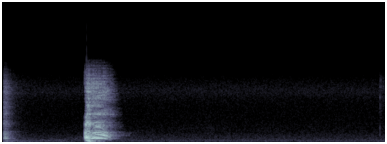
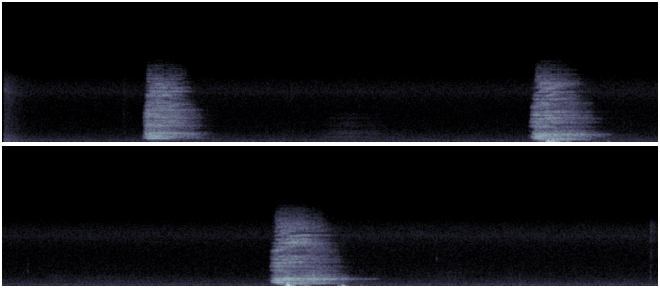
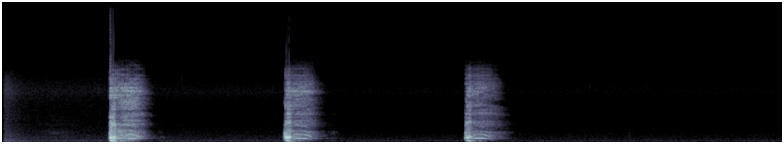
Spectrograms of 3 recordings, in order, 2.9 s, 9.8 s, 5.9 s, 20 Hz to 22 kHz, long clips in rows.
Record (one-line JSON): {"cough_length": "2.9 s", "cough_amplitude": 25950, "cough_signal_mean_std_ratio": 0.22, "exhalation_length": "9.8 s", "exhalation_amplitude": 19732, "exhalation_signal_mean_std_ratio": 0.27, "three_cough_length": "5.9 s", "three_cough_amplitude": 26028, "three_cough_signal_mean_std_ratio": 0.21, "survey_phase": "beta (2021-08-13 to 2022-03-07)", "age": "45-64", "gender": "Female", "wearing_mask": "No", "symptom_headache": true, "smoker_status": "Never smoked", "respiratory_condition_asthma": true, "respiratory_condition_other": false, "recruitment_source": "REACT", "submission_delay": "1 day", "covid_test_result": "Negative", "covid_test_method": "RT-qPCR", "influenza_a_test_result": "Negative", "influenza_b_test_result": "Negative"}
